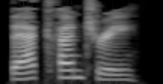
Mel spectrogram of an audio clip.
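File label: "back country", British English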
